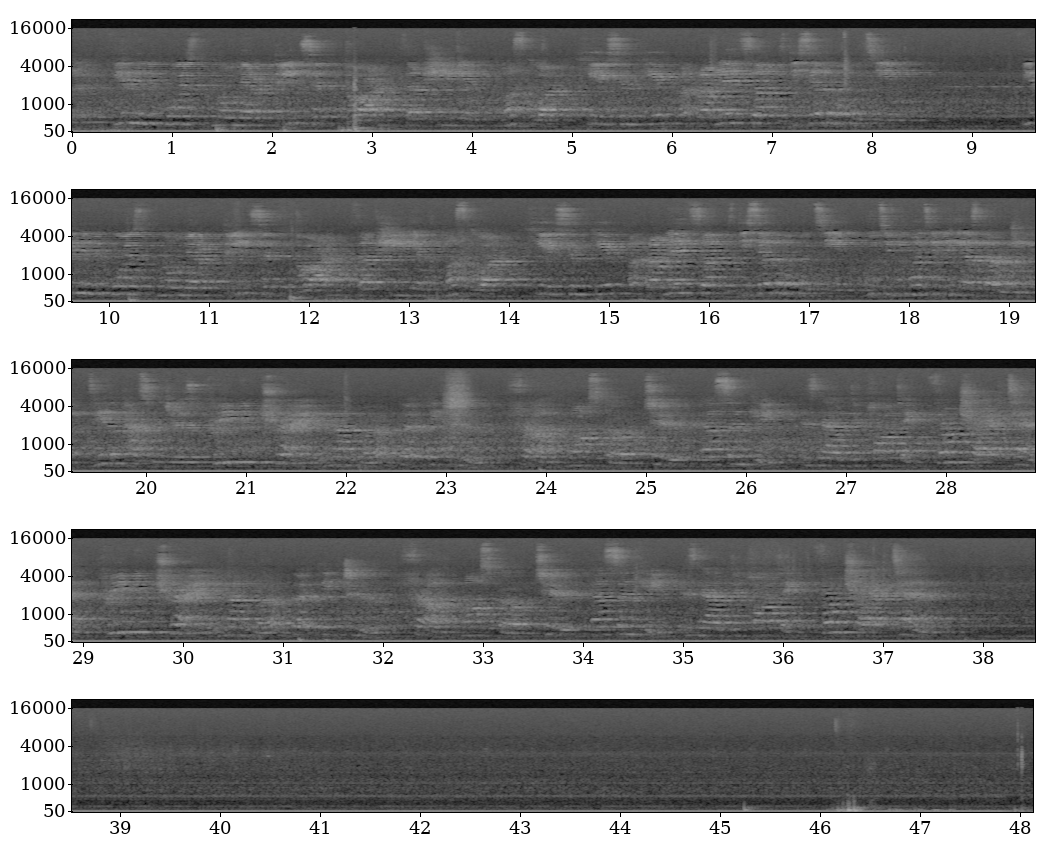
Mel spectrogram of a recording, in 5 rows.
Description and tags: St.Petersburg railway station announcements (to Helsinki) in night-time.
From cabin. Clear announcement saying that the train will leave to Helsinki. Recorded with Tascam DR-40.
announcement, english, field-recording, platform, railway, train, trans-siberian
